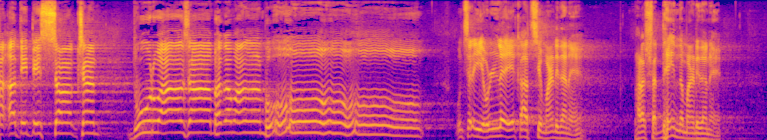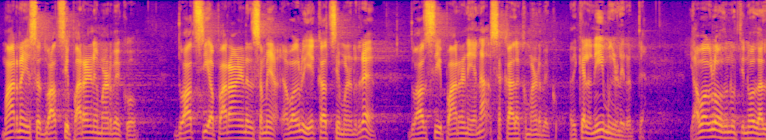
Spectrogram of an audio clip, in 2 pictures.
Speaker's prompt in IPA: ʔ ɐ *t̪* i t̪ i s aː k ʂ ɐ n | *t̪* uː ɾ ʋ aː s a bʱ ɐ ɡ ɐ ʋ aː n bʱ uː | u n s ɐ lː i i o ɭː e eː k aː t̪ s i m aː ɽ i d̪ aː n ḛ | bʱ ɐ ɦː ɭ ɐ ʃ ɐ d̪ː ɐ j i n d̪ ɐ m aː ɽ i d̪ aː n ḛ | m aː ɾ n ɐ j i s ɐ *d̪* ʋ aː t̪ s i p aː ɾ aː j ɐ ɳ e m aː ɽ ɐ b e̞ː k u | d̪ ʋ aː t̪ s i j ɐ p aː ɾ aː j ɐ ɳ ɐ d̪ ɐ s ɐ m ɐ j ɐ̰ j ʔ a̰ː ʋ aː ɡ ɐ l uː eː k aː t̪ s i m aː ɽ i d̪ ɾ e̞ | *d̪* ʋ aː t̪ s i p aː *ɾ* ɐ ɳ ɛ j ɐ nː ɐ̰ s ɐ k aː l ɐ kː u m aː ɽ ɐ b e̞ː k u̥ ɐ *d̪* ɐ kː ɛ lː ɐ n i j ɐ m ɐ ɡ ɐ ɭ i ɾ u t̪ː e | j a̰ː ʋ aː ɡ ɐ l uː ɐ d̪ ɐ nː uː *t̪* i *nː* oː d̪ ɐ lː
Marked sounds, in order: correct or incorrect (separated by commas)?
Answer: correct, incorrect, correct, correct, correct, correct, correct, correct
